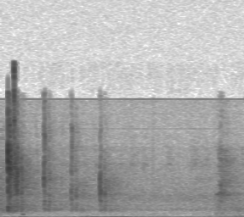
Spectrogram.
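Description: Applause dying away to a few scattered claps, thinning out over the first second, over a steady low hall hum.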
